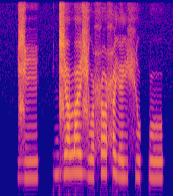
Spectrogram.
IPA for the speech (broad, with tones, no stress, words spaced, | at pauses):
ʑi˩ | d͡ʑe˥lˠe˥ʑu˩ħo˥ħ je˩jçu˩ k͡pu˩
